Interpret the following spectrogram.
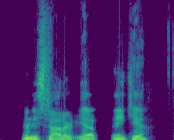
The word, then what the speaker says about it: Kenny Stoddart: Is that how I pronounce? Okay. Kenny Stoddard.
